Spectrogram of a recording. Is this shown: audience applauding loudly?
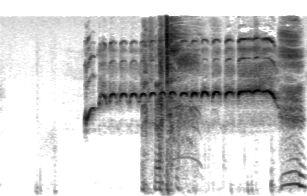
no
